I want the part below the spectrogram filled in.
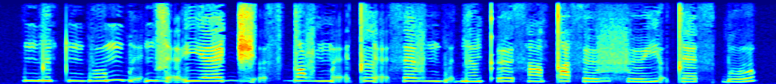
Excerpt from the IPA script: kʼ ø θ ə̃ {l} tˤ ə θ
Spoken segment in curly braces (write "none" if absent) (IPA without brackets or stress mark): none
